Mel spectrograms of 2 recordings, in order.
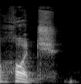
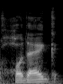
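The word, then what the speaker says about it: Hodeg: I'm classic on Friday on Eurosport and he pronounced the name as you did Lionel Hodag and he then was sent some messages from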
